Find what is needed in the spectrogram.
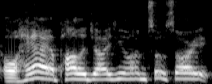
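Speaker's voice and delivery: high-pitched mock apology; imitated apologetic caller. Rude caller phoning back to apologize, mocking high voice. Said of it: "and then it's her".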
